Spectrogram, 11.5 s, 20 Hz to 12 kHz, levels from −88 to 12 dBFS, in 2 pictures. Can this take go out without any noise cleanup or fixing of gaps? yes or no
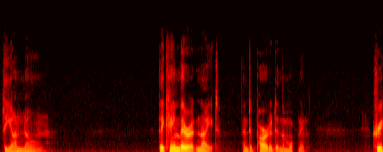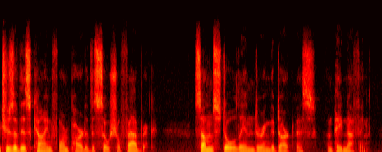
no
